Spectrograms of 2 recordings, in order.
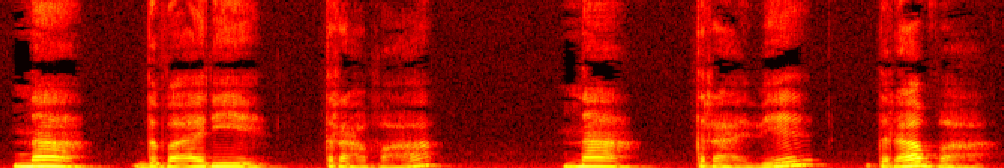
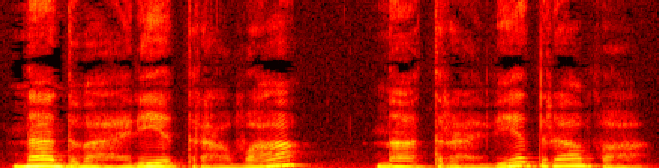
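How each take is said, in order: First: The phrase is spoken slowly. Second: The phrase is spoken somewhat faster. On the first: "Сначала читаем медленно" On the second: "А теперь немного быстрее"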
